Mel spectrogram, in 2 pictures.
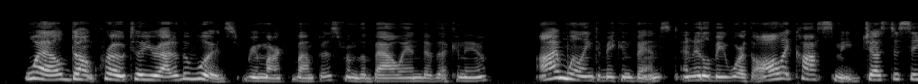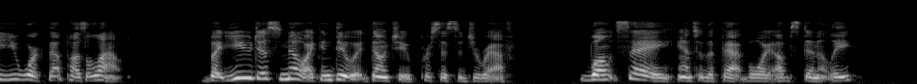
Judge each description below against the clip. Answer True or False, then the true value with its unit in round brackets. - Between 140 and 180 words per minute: False (190 wpm)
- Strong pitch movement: True (8.7 semitones)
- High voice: True (245 Hz)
